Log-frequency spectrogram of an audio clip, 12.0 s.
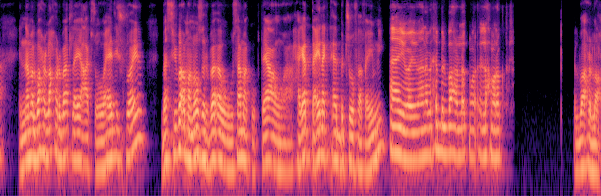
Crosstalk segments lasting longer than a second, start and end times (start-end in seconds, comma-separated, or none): none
